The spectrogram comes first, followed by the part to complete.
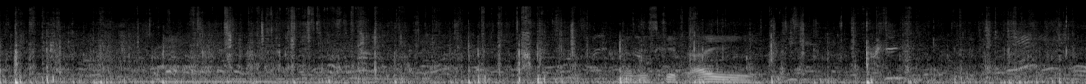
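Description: Basketball dribbled and bouncing on an outdoor asphalt court, with a loud bounce right at the start and scattered bounces and sneaker footsteps after it. Players call out, with a shout of "Yeah!" about seven seconds in.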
